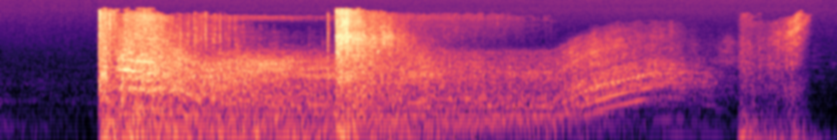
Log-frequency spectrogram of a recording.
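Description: A missile roars as it streaks downward.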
